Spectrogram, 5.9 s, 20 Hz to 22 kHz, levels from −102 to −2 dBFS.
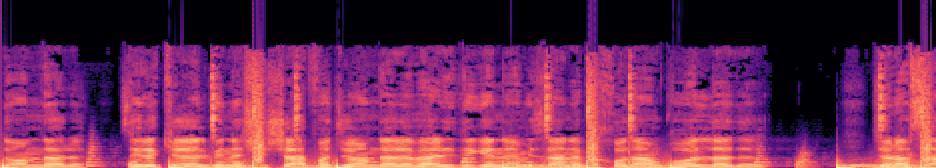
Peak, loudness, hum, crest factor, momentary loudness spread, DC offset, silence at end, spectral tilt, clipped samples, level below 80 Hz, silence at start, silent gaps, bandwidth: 0 dBFS; -12 LUFS; none; 10 dB; 7 LU; under 0.1%; 0 s; -5 dB/octave; under 0.1%; -14 dBFS; 0 s; none; 16 kHz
